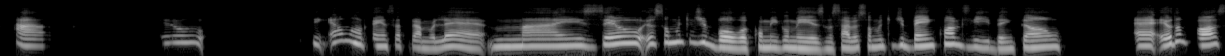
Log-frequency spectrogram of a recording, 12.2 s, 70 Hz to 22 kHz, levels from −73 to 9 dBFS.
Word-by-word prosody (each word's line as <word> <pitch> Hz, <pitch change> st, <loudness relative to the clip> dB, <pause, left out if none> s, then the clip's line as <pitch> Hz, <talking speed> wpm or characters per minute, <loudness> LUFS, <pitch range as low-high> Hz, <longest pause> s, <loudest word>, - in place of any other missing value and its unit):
Ah 205 Hz, -3 st, +2 dB, 1.2 s
Eu 285 Hz, -, -9 dB, 1.1 s
Sim, 235 Hz, -, -10 dB
é 300 Hz, -, -3 dB
uma 320 Hz, -6 st, -1 dB
ofensa 200 Hz, -3 st, -4 dB
para 170 Hz, -3 st, -3 dB
mulher, 165 Hz, 0 st, -1 dB
mas 200 Hz, +1 st, -1 dB
eu 255 Hz, +2 st, +3 dB
eu 245 Hz, -, -2 dB
sou 265 Hz, +4 st, -6 dB
muito 300 Hz, 0 st, -2 dB
de 285 Hz, +1 st, -1 dB
boa 170 Hz, -, +4 dB
comigo 175 Hz, +1 st, -3 dB
mesma, 150 Hz, -3 st, 0 dB
sabe, 165 Hz, +1 st, 0 dB
eu -, -, -4 dB
sou 180 Hz, +1 st, -7 dB
muito 195 Hz, +2 st, -5 dB
de 215 Hz, +1 st, -5 dB
bem 200 Hz, +3 st, +4 dB
com 225 Hz, +3 st, -2 dB
a 245 Hz, -, +7 dB
vida, 175 Hz, -7 st, -5 dB
então, 175 Hz, +4 st, 0 dB, 0.7 s
eh, 210 Hz, 0 st, +3 dB
eu 230 Hz, -, +6 dB
não 325 Hz, +2 st, -2 dB
posso 230 Hz, -2 st, +4 dB
200 Hz, 150 wpm, -23 LUFS, 175-235 Hz, 1.2 s, a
